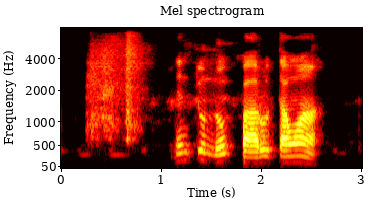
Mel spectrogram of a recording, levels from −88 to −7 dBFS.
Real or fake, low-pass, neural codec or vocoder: fake; 7.2 kHz; codec, 16 kHz, 6 kbps, DAC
